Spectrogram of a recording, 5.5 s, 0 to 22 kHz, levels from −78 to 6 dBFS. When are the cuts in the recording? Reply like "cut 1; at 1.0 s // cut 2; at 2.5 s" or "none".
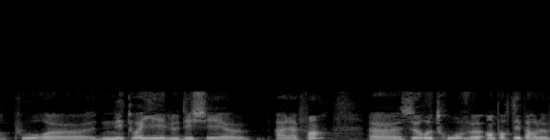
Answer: none

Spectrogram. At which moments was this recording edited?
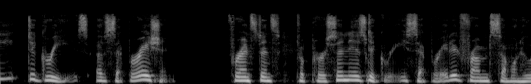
cut 1; at 3.0 s // cut 2; at 3.7 s

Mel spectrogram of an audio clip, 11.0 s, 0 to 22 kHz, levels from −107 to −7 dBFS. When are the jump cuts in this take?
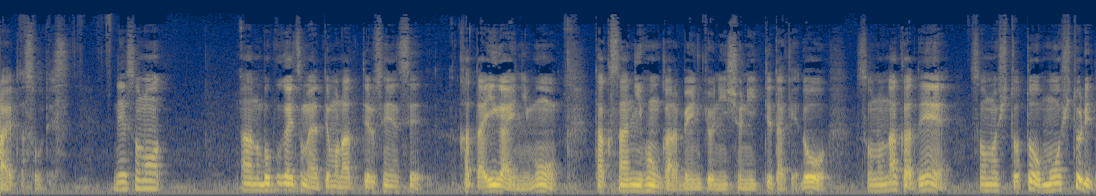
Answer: cut 1; at 1.0 s

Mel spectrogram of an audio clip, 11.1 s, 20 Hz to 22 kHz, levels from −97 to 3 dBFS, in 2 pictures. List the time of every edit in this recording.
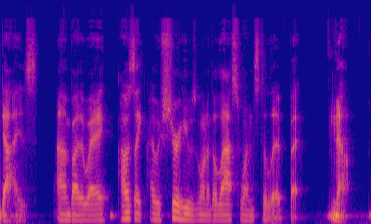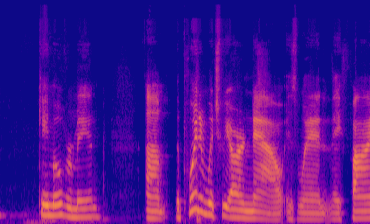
none

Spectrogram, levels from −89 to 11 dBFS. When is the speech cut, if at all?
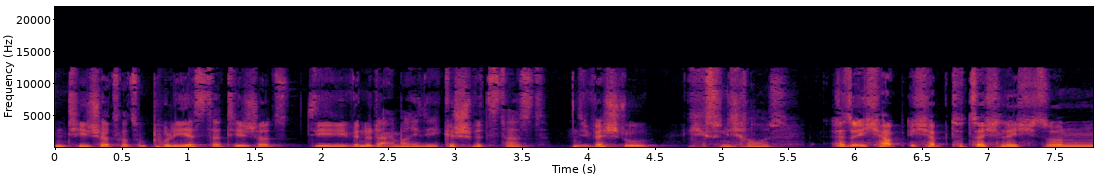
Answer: none

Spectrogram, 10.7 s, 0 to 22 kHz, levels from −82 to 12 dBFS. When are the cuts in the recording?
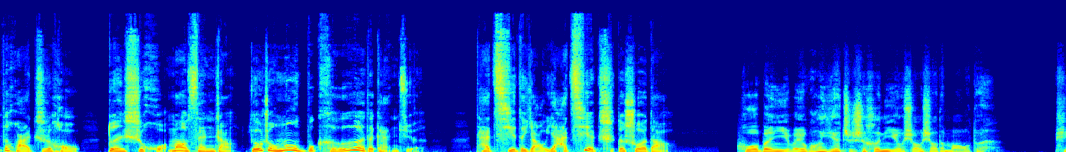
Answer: cut 1; at 2.4 s

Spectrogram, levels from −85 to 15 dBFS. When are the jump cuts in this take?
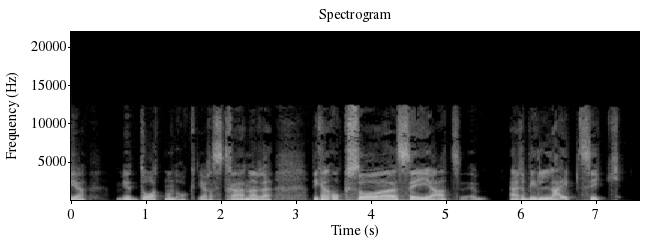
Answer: none

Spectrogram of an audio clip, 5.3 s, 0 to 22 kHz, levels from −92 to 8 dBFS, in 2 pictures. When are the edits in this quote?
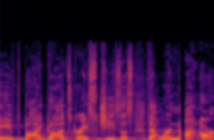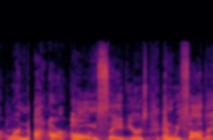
cut 1; at 1.2 s // cut 2; at 2.7 s

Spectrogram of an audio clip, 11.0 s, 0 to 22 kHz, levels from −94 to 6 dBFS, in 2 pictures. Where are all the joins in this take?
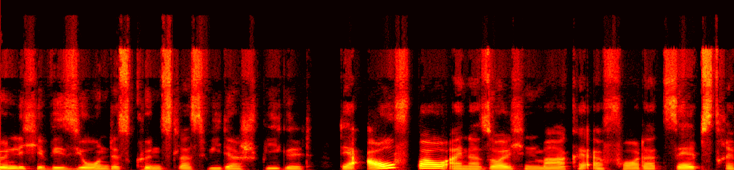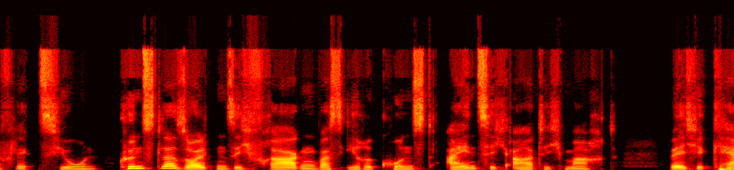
cut 1; at 2.4 s // cut 2; at 6.3 s

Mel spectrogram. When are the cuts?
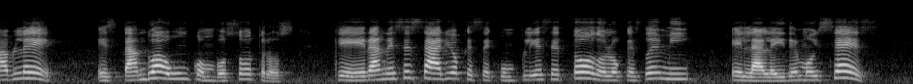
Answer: cut 1; at 6.5 s

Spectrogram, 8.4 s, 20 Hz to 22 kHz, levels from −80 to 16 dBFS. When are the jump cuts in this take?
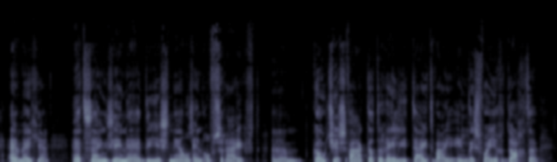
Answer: cut 1; at 2.9 s // cut 2; at 4.0 s // cut 3; at 5.2 s // cut 4; at 7.0 s

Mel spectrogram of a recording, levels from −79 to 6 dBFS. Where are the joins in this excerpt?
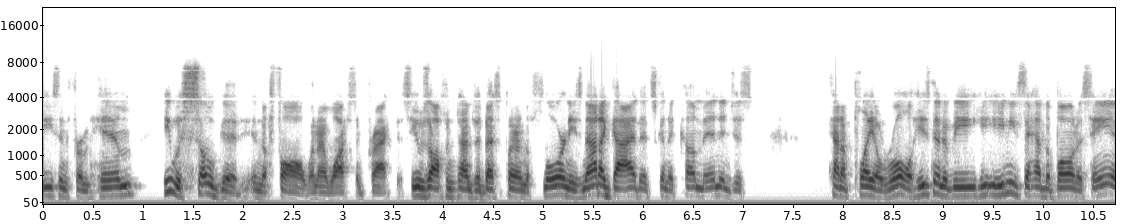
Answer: none

